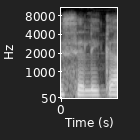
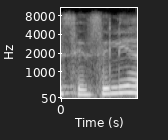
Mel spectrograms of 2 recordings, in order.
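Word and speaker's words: Cecilia: जी हाँ, उसकी नाम सिसिलिया है, मैं सिलिका बोलता हूँ क्योंकि मुझे प्रोनाउंस करने में ज़्यादा आसानी होता है। और सिसिलिया बोलूँगा ना यार तो गलती हो सकता है, लेकिन अब से मैं यार उसे सिसिलिया ही बोलूँगा, ठीक है ना?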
